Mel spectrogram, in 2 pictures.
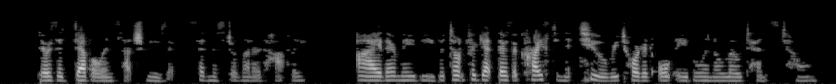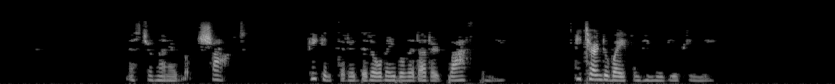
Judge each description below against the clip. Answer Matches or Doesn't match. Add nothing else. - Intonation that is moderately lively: Doesn't match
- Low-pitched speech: Doesn't match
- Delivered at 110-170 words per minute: Doesn't match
